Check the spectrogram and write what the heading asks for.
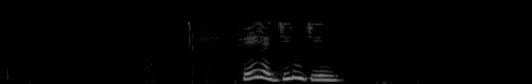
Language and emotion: Russian, positive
